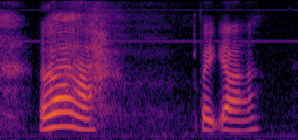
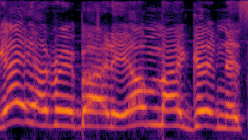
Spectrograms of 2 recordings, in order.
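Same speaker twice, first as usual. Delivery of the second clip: higher, louder hearty greeting; hearty arriving guest; 4 semitones higher, 5 dB louder than usual. Acted. Unknown cousin walking into grandma's kitchen, effusive greeting. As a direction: greet the whole room effusively. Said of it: "Some guy walks in, and he's like".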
